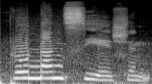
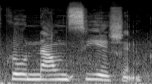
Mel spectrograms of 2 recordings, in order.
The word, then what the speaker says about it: pronunciation: Now see, there is no O present over here, so it will be spelled as pronunciation. You don't call it as pronunciation.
